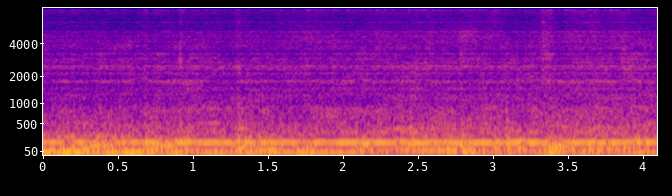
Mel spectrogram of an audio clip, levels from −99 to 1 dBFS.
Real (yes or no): no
